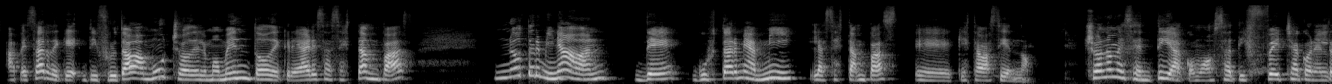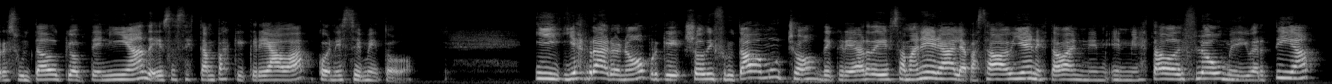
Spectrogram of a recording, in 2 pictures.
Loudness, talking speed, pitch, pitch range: -20 LUFS, 160 wpm, 230 Hz, 210-275 Hz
